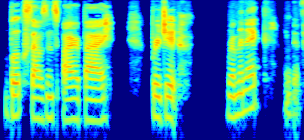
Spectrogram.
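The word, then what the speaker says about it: Brigette Romanek: stacks of book books I was inspired by Bridget ranc that's how you say her name she's a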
